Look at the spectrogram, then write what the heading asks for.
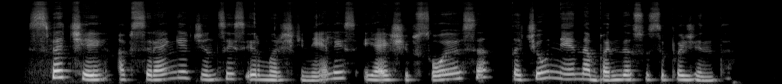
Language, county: Lithuanian, Panevėžys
